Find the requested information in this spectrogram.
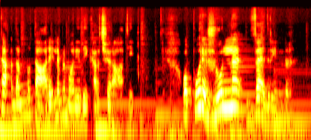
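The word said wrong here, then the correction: Védrines: Vedrines, si scrive Vedrines,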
